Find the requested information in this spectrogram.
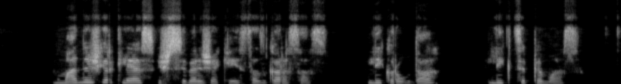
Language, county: Lithuanian, Kaunas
